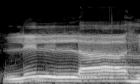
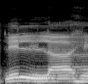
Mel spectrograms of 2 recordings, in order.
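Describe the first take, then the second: First: للہ sung very slowly, louder, with a clear Arabic ha; Arabic pronunciation. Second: للہ said slowly with the ha sounded majhool, the Urdu way; the wrong way: للہ with an Urdu-style ha, slowly; common wrong pronunciation. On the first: Teacher shows للہ the correct Arabic way, chanted. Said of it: "بلکہ عربی زبان میں یوں پڑھیں گے". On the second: Teacher imitates how people wrongly say للہ, Urdu style. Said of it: "ہا کو عام طور پر لوگ مجہول پڑھتے ہیں". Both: Shown as a demonstration.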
